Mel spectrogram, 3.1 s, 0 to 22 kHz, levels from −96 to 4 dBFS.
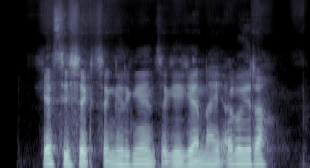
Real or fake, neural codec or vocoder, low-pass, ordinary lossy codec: fake; vocoder, 44.1 kHz, 128 mel bands, Pupu-Vocoder; none; none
